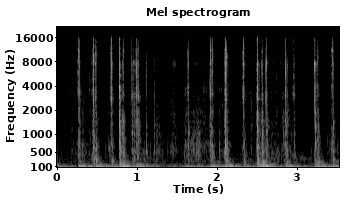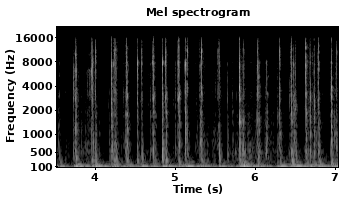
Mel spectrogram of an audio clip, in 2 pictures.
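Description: Fingertips and nails type rapidly on a full-size plastic computer keyboard with a colour-changing backlight. Quick, sharp clicks and clacks run almost continuously, each hit bright and short with very little ring, over a steady low hum.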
